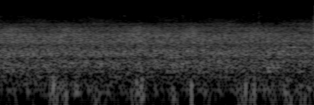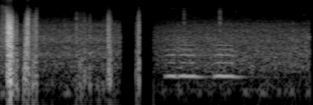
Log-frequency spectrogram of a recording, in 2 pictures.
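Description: Faint steady hiss of room tone through a phone microphone, with a quick cluster of sharp clicks a little past the middle and a short low hum near the end.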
